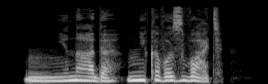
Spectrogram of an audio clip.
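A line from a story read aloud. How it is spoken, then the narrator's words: Strange hoarse voice. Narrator (Russian): незнакомым хриплым голосом заговорил Феликс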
